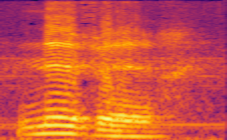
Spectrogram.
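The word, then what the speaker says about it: neuf heures: هتبقى إلي نيفر، إلي نيفر، إلي نيفر. هنا خلي بالكم منطقش الإف بنطقها في، بقول إلي نيفر الساعة 9.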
